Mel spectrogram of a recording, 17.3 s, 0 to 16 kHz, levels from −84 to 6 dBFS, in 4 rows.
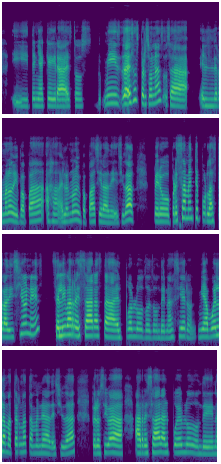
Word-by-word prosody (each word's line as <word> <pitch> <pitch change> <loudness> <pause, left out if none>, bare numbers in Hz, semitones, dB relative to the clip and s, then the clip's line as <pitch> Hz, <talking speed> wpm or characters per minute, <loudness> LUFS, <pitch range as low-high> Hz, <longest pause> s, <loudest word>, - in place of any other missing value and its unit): y 290 - -11
tenía 190 +1 -4
que 195 +2 -4
ir 190 0 -1
a 180 0 +5
estos 185 0 -12 0.2
mis 255 +1 -1
la 250 - +9
esas 350 +5 +2
personas, 255 +6 -1
o - - -11
sea, 190 -4 +2 0.2
el 190 -1 -7
hermano 210 +4 0
de 220 - 0
mi - - -4
papá. 200 +6 -1
Ajá. 200 -1 -5
El - - -5
hermano 220 +4 -4
de 245 - -4
mi - - -19
papá 195 +2 -2
sí 200 - -7
era 180 -2 0
de 175 - -8
ciudad, 235 +6 +4 0.4
pero 200 -1 0
precisamente 290 +8 0
por 220 -3 -8
las 200 +1 +2
tradiciones 285 - -1 0.2
se 240 - +3
le 255 +2 +4
iba 275 +1 +7
a - - +8
rezar 245 -1 +5
hasta 230 -5 +3
el 200 +1 -2
pueblo 220 +1 -5
de 200 -1 -9
donde 195 -1 -10
nacieron. 210 +3 -6
Mi 210 +2 -7
abuela 240 +4 +3
materna 230 +1 -4
también 210 -3 -7
era 205 -1 0
de 185 0 -8
ciudad, 200 +5 -2 0.3
pero 210 0 -2
se 230 - -11
iba 225 -2 +4 0.2
a 215 - +5
rezar 225 +2 +2
al 230 0 +1
pueblo 230 +1 -5
donde 195 -2 -5
215 Hz, 200 wpm, -21 LUFS, 195-240 Hz, 0.4 s, la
